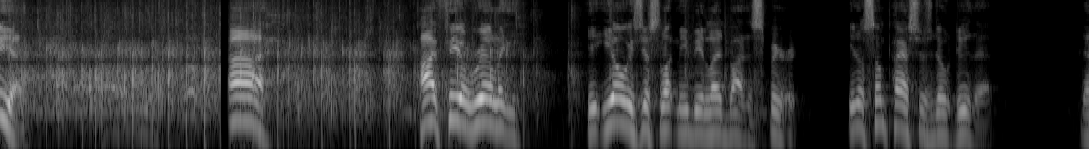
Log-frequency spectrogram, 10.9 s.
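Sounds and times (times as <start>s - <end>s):
speech: 0.0s - 0.4s, 2.3s - 2.8s, 4.2s - 5.3s, 5.9s - 10.0s
audience clapping: 0.0s - 7.5s.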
